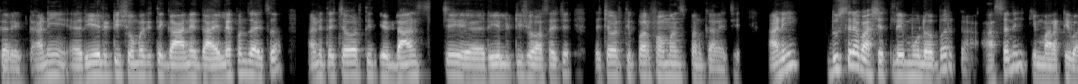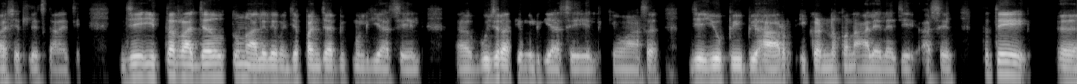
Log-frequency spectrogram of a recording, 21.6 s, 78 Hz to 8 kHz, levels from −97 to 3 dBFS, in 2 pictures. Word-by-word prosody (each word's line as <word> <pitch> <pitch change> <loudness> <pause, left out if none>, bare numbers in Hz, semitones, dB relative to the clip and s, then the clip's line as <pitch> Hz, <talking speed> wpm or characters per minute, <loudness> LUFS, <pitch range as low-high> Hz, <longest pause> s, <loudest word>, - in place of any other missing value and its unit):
Correct 95 -2 -3
आणि 130 +5 -2 0.3
reality 130 +1 +3
शोमध्ये 125 0 -1
ते - - +3
गाणं 115 +1 +6
गायला 110 +4 +6
पण 140 - -3
जायचं 135 +4 +2 0.3
आणि - - -3
त्याच्यावरती 130 +1 +3
जे 125 - +5
डान्सचे 120 -2 +3
रिएलिटी 120 +1 0
शो 120 -2 +3
असायचे 110 0 -2
त्याच्यावरती 125 +3 -4
परफॉर्मन्स 125 -1 -1
पण 115 -2 -5
करायचे 95 -4 -7 0.4
आणि 200 +9 +2 0.4
दुसऱ्या 185 +6 +5
भाषेतले 140 -1 +4
मुलं 125 -3 +3
बरं 190 +2 -2
का. - - -13 0.3
असं 160 +10 -2
नाही, 210 +2 -5
की - - -6
मराठी 105 -2 +1
भाषेतलेच - - -5
करायचे. - - -16 0.5
जे 120 +1 +3
इतर 120 +2 0
राज्यातून 120 0 +2
आलेले 105 +1 +2
म्हणजे 100 0 -4
पंजाबी 100 0 -1
मुलगी 100 0 -6
असेल, 90 -1 -8 0.4
अ, 95 0 -7
गुजराती 105 - +1
मुलगी - - -7
असेल 185 -1 -5 0.2
किंवा 90 -1 -10
असं - - -7 0.4
जे 105 - +4
यू-पी, 105 +1 +1
बिहार 95 -2 +2
इकडनं 95 0 -4
पण 100 0 -7
आलेले 95 -1 -4
जे 370 +1 -8 0.2
असेल. 385 -2 -8 0.3
तर - - -10
ते 410 0 +5 0.5
अ, 105 - -4
120 Hz, 160 wpm, -23 LUFS, 105-130 Hz, 0.5 s, गाणं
